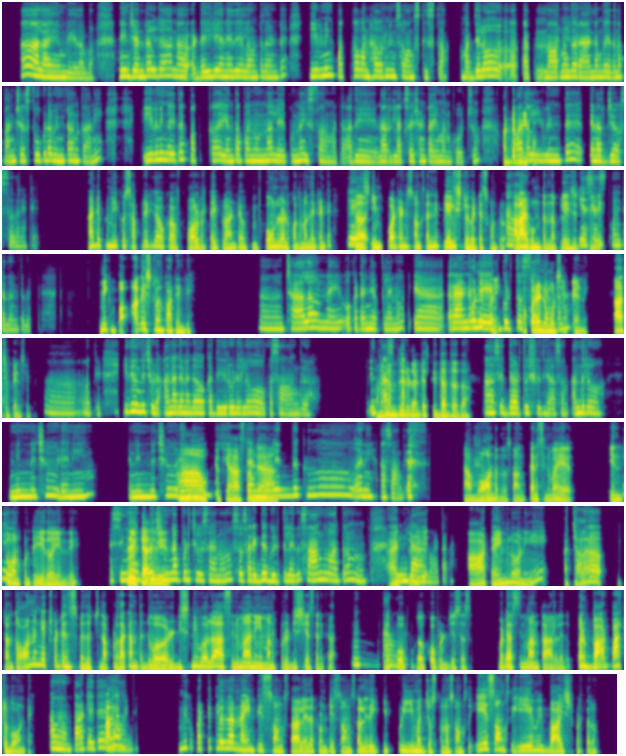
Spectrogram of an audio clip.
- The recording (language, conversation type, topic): Telugu, podcast, నీకు హృదయానికి అత్యంత దగ్గరగా అనిపించే పాట ఏది?
- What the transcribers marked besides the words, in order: in English: "జనరల్‌గా"; in English: "డైలీ"; in English: "ఈవినింగ్"; in English: "వన్ హవర్"; in English: "సాంగ్స్‌కిస్తా"; in English: "నార్మల్‌గా, ర్యాండమ్‌గా"; other background noise; in English: "రిలాక్సేషన్"; in English: "ఎనర్జీ"; in English: "సెపరేట్‌గా"; in English: "ఫోల్డర్ టైప్‌లాంటి"; in English: "ఇంపార్టెంట్"; in English: "ప్లేలిస్ట్"; in English: "ప్లేలిస్ట్‌లో"; in English: "యెస్. యెస్"; in English: "ప్లేలిస్ట్"; stressed: "బాగా"; in English: "ర్యాండమ్‌గా"; tapping; singing: "నిన్ను చూడనీ, నిన్ను చూడనీ కన్నులెందుకూ అని"; in English: "సాంగ్"; giggle; in English: "సాంగ్"; giggle; in English: "సో"; in English: "యాక్చువల్లీ"; in English: "ఎక్స్‌పెక్టేషన్స్"; in English: "వల్డ్"; in English: "ప్రొడ్యూస్"; in English: "కో‌ప్రొడ్యూసర్స్ . బట్"; in English: "యెస్"; in English: "పర్టిక్యులర్‌గా నైన్టీస్ సాంగ్స్"; in English: "ట్వెంటీస్"; in English: "సాంగ్స్?"; in English: "సాంగ్స్"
